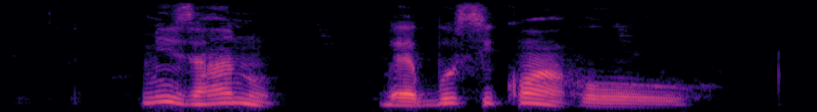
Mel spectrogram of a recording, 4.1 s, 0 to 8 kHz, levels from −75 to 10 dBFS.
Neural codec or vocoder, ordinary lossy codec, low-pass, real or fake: none; Opus, 32 kbps; 7.2 kHz; real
